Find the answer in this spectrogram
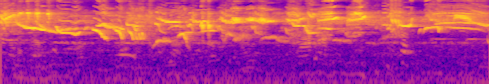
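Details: Oriental magpie-robin during a training session, delivering loud, clear song: descending whistled slurs, chattering notes and bright rising whistles in quick succession, with no other sounds.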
